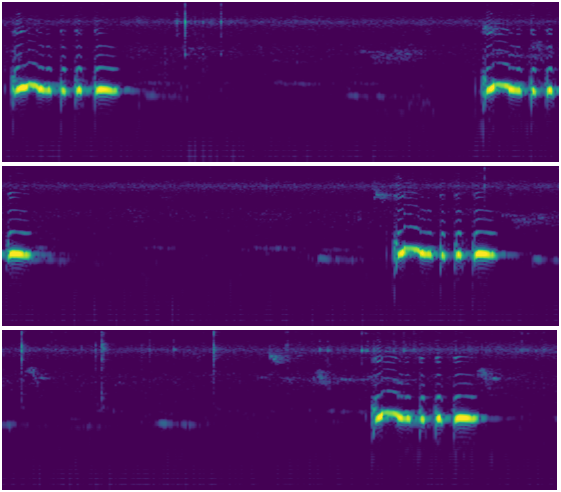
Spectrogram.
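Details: Zebra dove of a local line, singing eagerly with a big voice, repeats a pulsed, bubbling coo phrase four times about every three seconds. Each phrase has a quick rising start, and a faint low hum lies beneath.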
